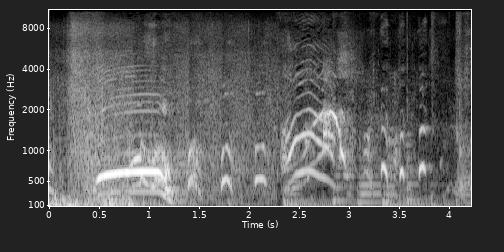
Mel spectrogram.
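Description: A splash as a person drops through plastic cling film stretched over a swimming pool, with a long cry over it, then short vocal bursts and an excited exclamation.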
